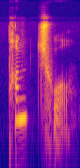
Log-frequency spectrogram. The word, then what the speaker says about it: punctual: wise aunt punctual or punctual or punctual or two syllables punctual punctual skills skills so it's very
